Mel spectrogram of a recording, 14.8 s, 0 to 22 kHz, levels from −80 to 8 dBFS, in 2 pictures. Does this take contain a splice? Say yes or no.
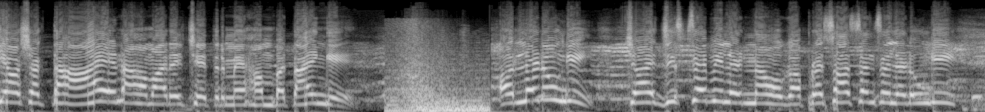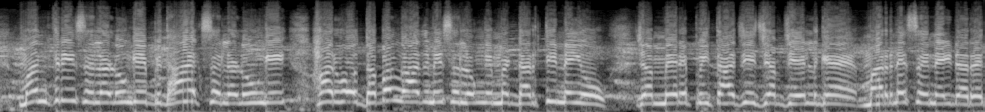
yes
